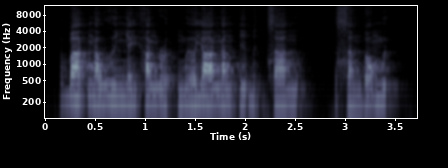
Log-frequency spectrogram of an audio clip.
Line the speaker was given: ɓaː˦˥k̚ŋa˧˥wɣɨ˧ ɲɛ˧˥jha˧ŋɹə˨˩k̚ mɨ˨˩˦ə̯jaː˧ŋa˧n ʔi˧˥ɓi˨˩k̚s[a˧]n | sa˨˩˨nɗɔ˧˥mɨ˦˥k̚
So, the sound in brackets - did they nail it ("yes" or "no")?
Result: yes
